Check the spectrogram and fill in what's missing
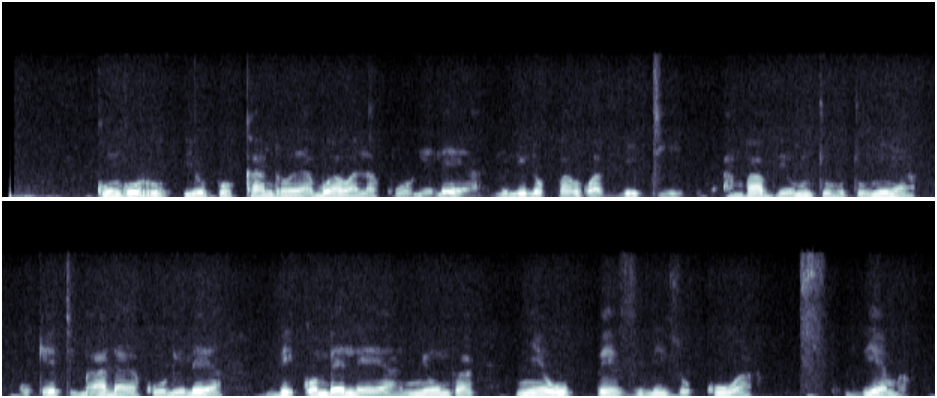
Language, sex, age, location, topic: Swahili, male, 25-35, Mombasa, government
